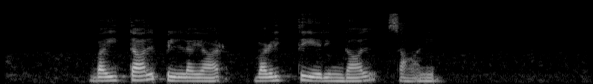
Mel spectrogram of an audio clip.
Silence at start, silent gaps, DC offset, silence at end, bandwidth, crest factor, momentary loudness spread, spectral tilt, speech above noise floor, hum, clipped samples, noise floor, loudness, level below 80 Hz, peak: 0.9 s; none; under 0.1%; 1.55 s; 11.5 kHz; 18 dB; 11 LU; -7.5 dB/octave; 40 dB; none; under 0.1%; -64 dBFS; -25 LUFS; -64 dBFS; -8 dBFS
